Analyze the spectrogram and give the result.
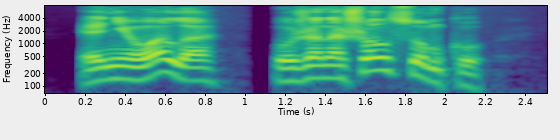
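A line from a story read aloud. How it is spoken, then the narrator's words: Calling out. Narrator (Russian): крикнула тетя Кару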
